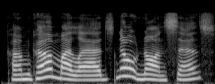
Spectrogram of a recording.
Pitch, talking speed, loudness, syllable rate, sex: 255 Hz, 165 wpm, -15 LUFS, 4.1 syllables/s, female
